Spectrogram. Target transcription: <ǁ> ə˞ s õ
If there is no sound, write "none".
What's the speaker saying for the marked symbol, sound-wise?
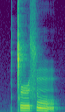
ǀ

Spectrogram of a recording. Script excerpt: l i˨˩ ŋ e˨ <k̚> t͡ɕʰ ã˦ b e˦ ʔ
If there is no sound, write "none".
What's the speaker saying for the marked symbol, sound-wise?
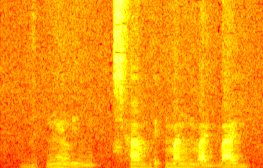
k̚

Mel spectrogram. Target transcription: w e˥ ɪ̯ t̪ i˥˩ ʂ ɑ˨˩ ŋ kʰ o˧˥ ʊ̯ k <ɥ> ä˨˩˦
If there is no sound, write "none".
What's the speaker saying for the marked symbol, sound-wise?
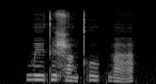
w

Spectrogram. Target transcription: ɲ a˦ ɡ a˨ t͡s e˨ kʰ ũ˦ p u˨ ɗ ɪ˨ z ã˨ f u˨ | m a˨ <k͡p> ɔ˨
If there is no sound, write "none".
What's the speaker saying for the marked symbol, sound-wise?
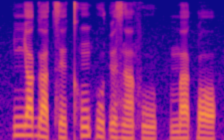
k͡p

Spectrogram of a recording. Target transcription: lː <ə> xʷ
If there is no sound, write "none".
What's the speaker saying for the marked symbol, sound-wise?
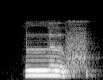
ə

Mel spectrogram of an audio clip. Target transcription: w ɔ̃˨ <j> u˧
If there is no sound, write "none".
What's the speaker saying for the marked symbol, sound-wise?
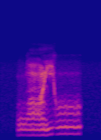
j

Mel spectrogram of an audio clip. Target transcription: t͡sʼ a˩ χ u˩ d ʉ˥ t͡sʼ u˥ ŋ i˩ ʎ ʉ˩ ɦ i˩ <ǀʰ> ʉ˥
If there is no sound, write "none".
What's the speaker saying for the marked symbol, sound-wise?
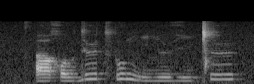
ǀʰ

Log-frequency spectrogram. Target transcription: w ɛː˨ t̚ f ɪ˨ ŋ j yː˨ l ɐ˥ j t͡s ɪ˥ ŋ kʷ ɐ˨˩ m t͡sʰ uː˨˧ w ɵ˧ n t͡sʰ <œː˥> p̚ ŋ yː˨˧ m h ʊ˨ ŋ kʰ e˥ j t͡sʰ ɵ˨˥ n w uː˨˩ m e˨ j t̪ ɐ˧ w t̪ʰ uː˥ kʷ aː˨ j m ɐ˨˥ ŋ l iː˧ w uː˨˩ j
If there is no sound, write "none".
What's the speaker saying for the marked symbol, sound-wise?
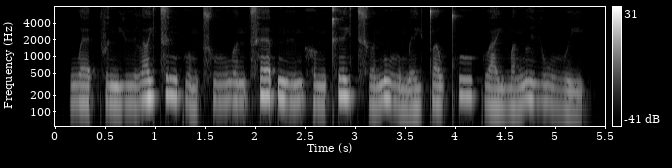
ɛː˥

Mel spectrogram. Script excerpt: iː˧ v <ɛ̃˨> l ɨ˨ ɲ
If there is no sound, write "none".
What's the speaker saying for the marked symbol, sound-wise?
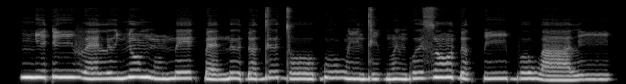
ɛ˨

